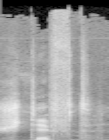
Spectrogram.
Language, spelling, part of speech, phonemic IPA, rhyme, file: German, Stift, noun, /ˈʃtɪft/, -ɪft, De-Stift.ogg
- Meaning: pin (short rod of metal, wood etc., used e.g. for fastening)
